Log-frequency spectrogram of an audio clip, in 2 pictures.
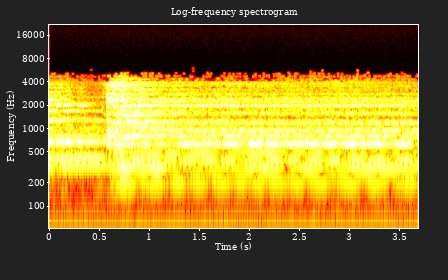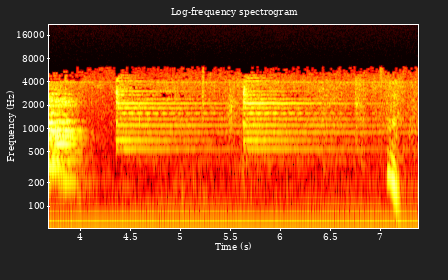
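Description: A clock strikes 2 o'clock with rich, ringing chimes: one loud, sustained tone fades out, followed by softer strikes that ring and decay, with faint ticking underneath. No one speaks.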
